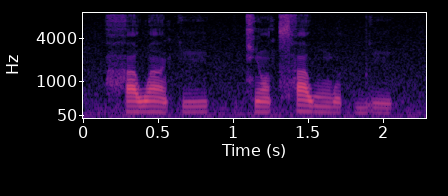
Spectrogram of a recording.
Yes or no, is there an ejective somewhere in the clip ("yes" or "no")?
no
